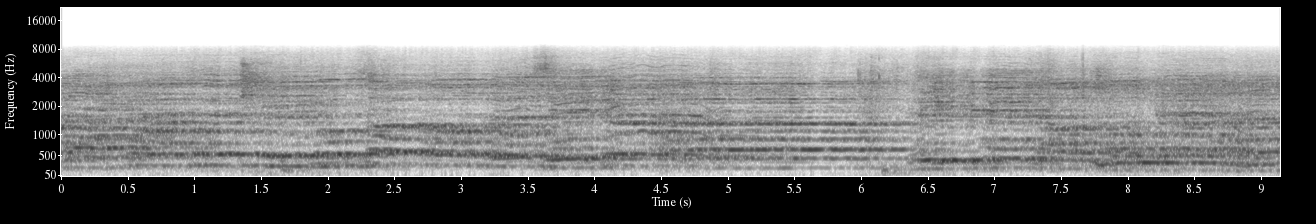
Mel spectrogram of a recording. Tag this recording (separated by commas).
Mantra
